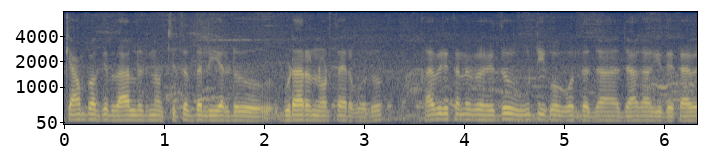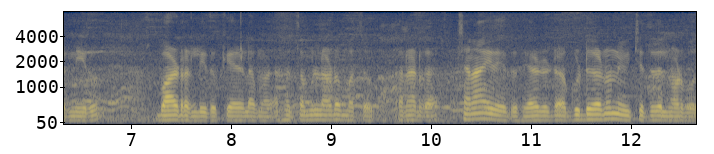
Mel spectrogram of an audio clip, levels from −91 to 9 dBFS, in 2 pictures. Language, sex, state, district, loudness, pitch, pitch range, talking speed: Kannada, male, Karnataka, Chamarajanagar, -18 LUFS, 125 Hz, 115-130 Hz, 100 wpm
